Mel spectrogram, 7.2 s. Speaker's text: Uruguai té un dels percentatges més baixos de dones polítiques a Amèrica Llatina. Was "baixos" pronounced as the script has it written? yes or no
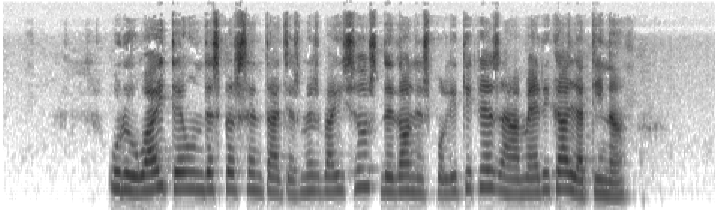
yes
